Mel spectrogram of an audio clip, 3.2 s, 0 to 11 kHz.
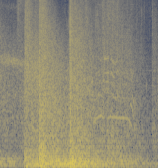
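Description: Bursts of submachine gun fire in a Company of Heroes 2 battle, loud and close, mixed with booms and chaotic gunfire, with voices speaking over the combat.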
